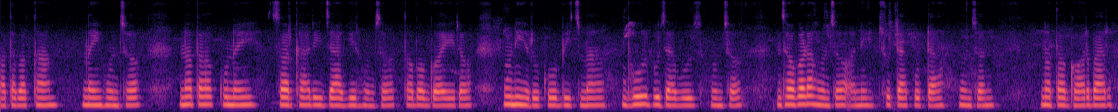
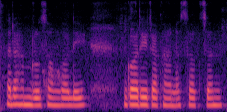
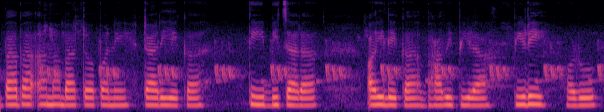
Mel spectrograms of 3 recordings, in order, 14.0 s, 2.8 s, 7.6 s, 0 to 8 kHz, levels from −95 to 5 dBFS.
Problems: constant background noise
